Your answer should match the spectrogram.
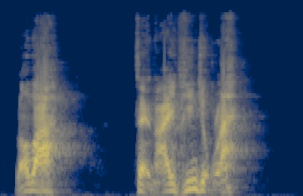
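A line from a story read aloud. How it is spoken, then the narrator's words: Loud calling. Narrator (Chinese): 他又大声的叫老板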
